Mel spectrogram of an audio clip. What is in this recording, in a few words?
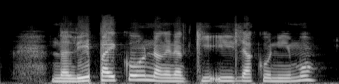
meet, cebuano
